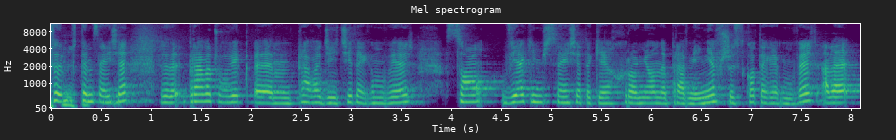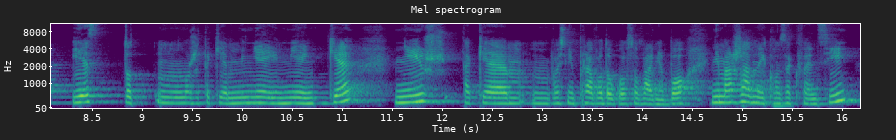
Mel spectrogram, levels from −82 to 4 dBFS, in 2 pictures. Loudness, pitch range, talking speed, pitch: -21 LUFS, 215-260 Hz, 150 wpm, 230 Hz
